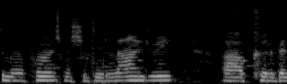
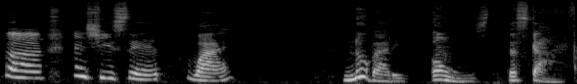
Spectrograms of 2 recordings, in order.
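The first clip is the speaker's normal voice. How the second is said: louder, measured storybook reading; read-aloud story narration; 4 dB louder than usual. A narrator's reading. Teacher reading a picture book aloud to young kids, louder storytelling voice.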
